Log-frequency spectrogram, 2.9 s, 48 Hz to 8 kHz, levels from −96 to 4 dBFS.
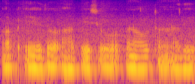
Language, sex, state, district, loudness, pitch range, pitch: Telugu, male, Andhra Pradesh, Manyam, -15 LUFS, 120-130 Hz, 125 Hz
